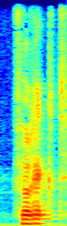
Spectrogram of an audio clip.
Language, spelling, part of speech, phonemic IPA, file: Dutch, verrekt, verb / adjective / adverb, /vəˈrɛkt/, Nl-verrekt.ogg
- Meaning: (adjective) damned; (verb) 1. inflection of verrekken: second/third-person singular present indicative 2. inflection of verrekken: plural imperative 3. past participle of verrekken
